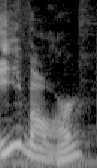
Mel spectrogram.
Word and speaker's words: Ivar: He is pronounced Ivar. I got that confirmed, by the way, from some people who actually know that language, that it is pronounced Ivar, and he is the son of Ragnar, okay?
